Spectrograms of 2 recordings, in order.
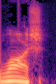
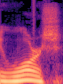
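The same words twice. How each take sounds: First: It has the usual standard pronunciation. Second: It has the regional pronunciation from up north. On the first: This is how others usually say it. "instead of wash" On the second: This is how people say it back home. "where I'm from, we say wash"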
